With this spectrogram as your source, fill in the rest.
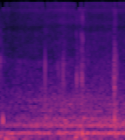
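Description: Honey bees from a swarm hum steadily inside a hive, a continuous close buzzing drone with occasional louder individual bees passing near.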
